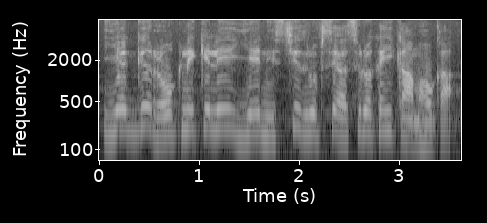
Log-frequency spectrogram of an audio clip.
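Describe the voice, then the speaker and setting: Man voicing an earnest, higher-pitched troubled sage. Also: normal speed, darkish tone, lightly acted. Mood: troubled, puzzled. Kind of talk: animated devotional story dialogue. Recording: long reverb, music underneath.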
